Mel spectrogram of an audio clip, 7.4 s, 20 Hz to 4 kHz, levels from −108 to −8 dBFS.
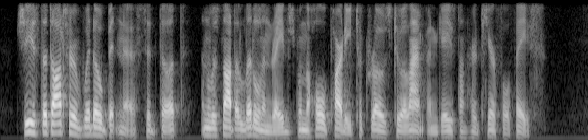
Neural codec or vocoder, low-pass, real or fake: none; 3.6 kHz; real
